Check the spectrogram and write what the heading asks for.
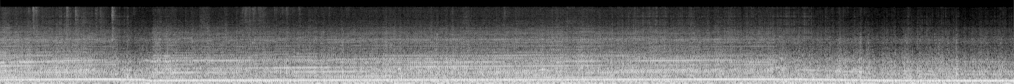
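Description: Peugeot 106 rally car's engine heard from inside the cockpit, pulling hard at high revs. Its pitch drops abruptly about a second and a half in at an upshift, climbs slowly as it accelerates in the next gear, then falls away gradually near the end as the driver eases off.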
